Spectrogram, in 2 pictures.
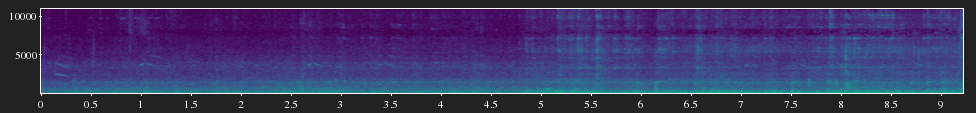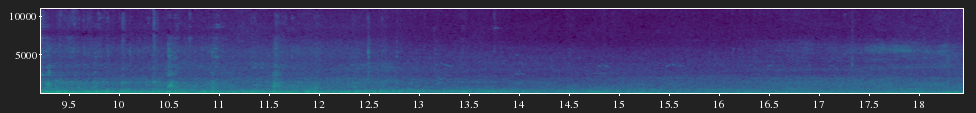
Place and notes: Buitenhof, Den Haag, Nederland - Het Buitenhof, The Hague
General atmosphere, traffic, seagulls and pedestrians on Het Buitenhof in The Hague. Recorded March 4th 2014. Recorded with a Zoom H2 with additional Sound Professionals SP-TFB-2 binaural microphones.
The Hague, The Netherlands, 4 March 2014, ~16:00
